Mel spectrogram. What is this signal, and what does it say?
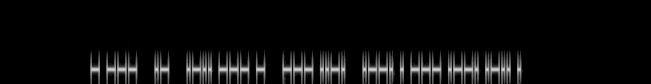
Morse code, heard as a keyed tone, about 44 wpm, 700 Hz. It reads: TO A LOT OF PEOPLE
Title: Sets of 5 Words Encore 45wpm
